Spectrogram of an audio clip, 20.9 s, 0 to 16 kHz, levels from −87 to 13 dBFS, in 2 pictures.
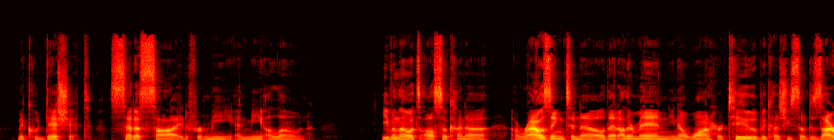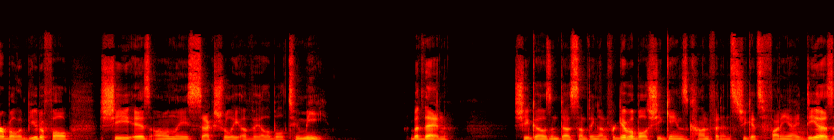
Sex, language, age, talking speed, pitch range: male, English, 30-49, 150 wpm, 90-115 Hz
